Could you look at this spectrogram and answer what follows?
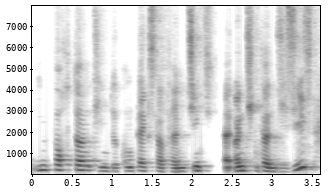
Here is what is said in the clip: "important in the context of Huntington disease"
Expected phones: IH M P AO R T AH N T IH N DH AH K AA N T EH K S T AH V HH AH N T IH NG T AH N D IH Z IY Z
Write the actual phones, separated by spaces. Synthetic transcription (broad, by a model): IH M P AO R T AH T IH N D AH K AA T EH K S T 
